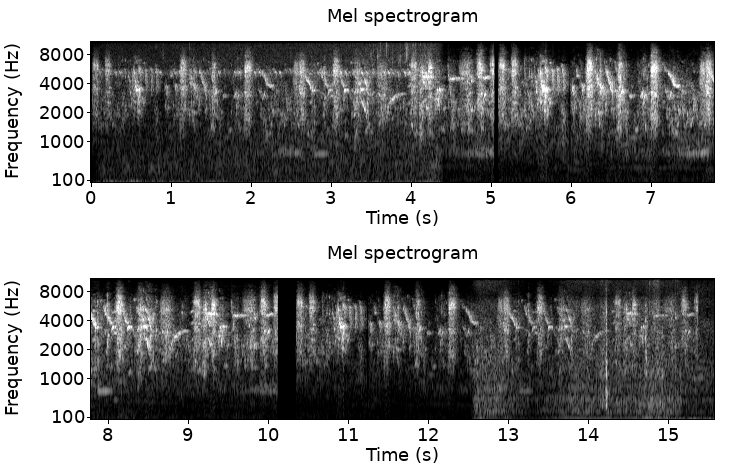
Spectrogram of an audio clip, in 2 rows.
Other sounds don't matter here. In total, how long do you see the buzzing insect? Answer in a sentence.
You can hear the buzzing insect for 7 seconds altogether.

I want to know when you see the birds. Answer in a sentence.
The birds can be heard from 0.0 to 15.4 s.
